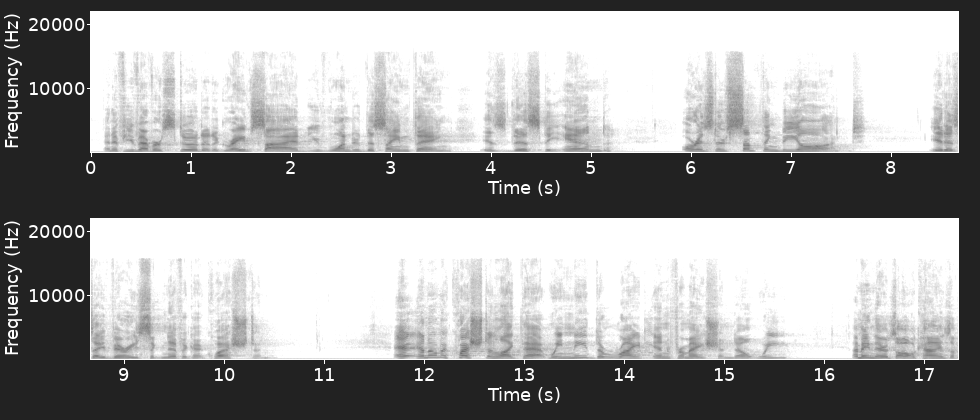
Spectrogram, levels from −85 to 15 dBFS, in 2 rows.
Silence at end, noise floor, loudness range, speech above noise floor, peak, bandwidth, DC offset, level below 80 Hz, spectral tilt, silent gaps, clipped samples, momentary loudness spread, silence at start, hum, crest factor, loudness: 0 s; -71 dBFS; 3 LU; 31 dB; -18 dBFS; 16 kHz; under 0.1%; -72 dBFS; -1 dB/octave; none; under 0.1%; 12 LU; 0.15 s; none; 22 dB; -39 LUFS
